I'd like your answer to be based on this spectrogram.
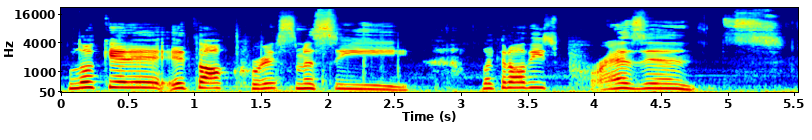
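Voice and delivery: high-pitched, loud delighted gushing; delighted squeal. Real, not acted. Delighted by festive Christmas map.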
